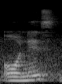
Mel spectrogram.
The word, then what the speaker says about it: honest: Then in honest, the H is silent.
